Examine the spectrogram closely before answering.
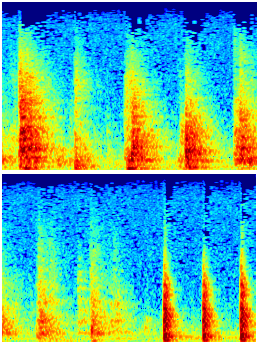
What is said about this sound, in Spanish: Ahora suben al segundo piso y llaman a una puerta que queda al fondo del corredor.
